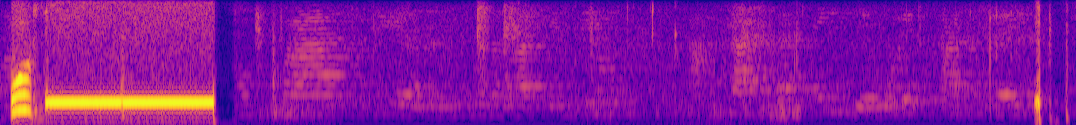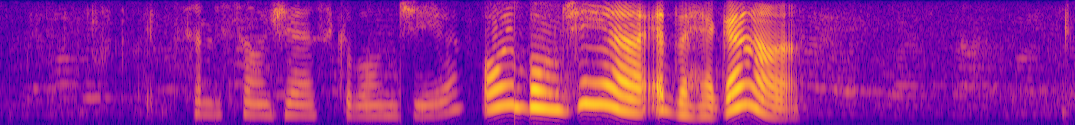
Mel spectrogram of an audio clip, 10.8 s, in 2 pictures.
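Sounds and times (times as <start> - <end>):
speech: 0.0 - 0.4, 6.6 - 9.6
telephone line tone while a hospital call is transferred: 0.1 - 1.1.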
